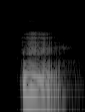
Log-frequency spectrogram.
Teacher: the first character is in a very low tone fourth tone it sounds a bit like when someone is thinking about a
